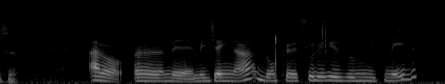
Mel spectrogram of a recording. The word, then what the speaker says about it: Maidjaina: On se retrouve sur un épisode de Plus avec Madjanina, si je prononce. Non, Medjaina. Medjaina. Oui. Y a pas hein? Medjaina. M-A-I.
